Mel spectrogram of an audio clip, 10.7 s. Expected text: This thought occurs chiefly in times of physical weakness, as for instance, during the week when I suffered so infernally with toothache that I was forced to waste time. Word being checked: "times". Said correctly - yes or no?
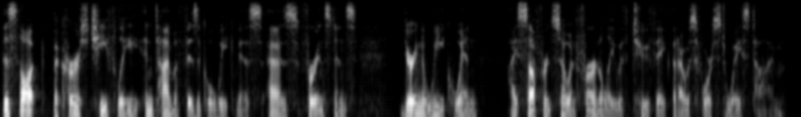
no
